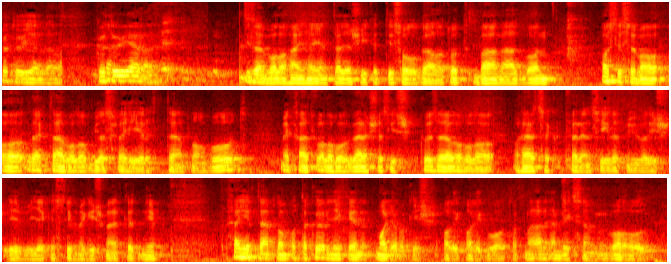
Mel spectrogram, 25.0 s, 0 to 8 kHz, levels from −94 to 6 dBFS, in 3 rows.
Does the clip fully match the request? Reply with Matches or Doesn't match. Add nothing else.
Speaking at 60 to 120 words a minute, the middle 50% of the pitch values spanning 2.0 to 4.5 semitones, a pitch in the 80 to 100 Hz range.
Matches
